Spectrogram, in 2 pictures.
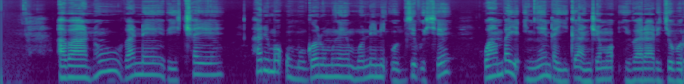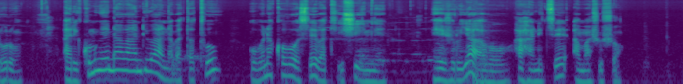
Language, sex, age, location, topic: Kinyarwanda, male, 18-24, Huye, health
